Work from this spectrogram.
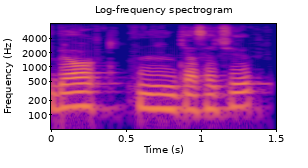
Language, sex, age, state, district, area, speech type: Kashmiri, male, 30-45, Jammu and Kashmir, Budgam, rural, spontaneous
